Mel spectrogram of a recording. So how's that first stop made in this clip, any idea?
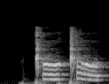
click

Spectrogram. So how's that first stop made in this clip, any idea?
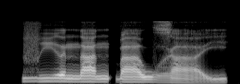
implosive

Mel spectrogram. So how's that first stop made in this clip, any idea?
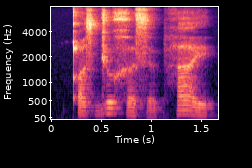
ejective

